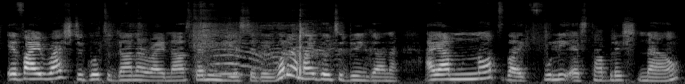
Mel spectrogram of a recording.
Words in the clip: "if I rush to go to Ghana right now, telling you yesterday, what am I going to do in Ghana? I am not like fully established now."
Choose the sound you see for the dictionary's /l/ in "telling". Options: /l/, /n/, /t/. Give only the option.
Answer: /n/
